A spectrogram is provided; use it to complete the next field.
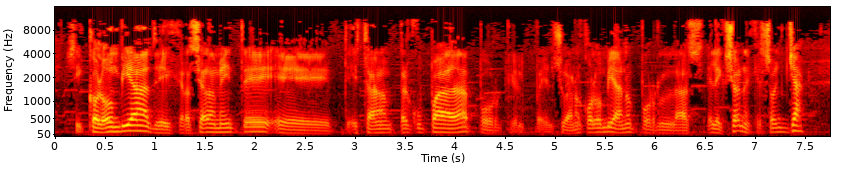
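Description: Fairly slow, lively speech with hardly any pauses and big swings in loudness, over music in the background. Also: man, fairly low pitch for a man. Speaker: radio host. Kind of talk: casual chat and news commentary.

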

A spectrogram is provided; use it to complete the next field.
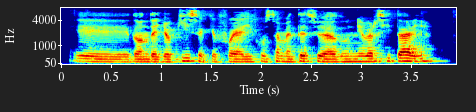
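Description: A woman speaks at a moderate pace with a very deep, low pitch. Her intonation stays fairly even, and the room echo is audible. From Mexico City. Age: 40s. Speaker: psychiatrist. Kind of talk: interview.

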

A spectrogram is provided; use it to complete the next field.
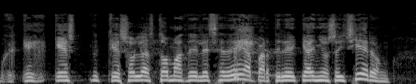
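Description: A man's high-pitched voice at a moderate pace, with noticeable background noise. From Spain. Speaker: podcast host. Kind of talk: casual chat.

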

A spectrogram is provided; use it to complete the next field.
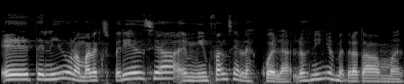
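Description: With a dark, mellow tone and very wide pitch swings, the speech moves at a fairly quick pace over a quiet background. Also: woman. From Argentina, Buenos Aires. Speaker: life coach and podcaster. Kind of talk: motivational podcast monologue.

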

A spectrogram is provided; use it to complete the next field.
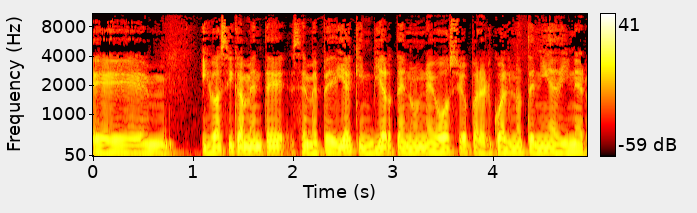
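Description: A man talks at a moderate pace. His intonation stays monotone and flat. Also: medium pitch for a man. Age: 30s. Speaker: doctor and entrepreneur talking about personal finance. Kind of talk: casual interview.

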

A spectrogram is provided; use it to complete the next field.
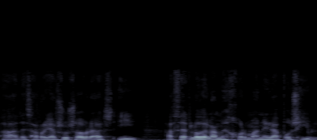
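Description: A man speaks at a moderate pace. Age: 20s. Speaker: podcaster. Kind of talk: casual monologue. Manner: halting.

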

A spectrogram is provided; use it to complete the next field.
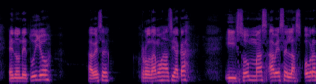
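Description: A man talks in an animated tone at a fairly slow pace, with ordinary pitch variation. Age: 30s. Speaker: pastor. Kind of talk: sermon. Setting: church.

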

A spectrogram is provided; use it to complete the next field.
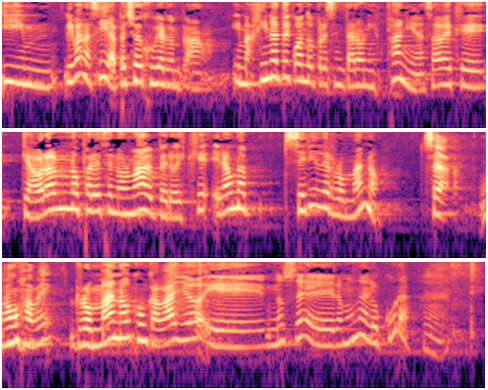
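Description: Here a woman speaks at a moderate pace. Her pitch is high for a woman, with ordinary variation. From Spain, Andalusia (Jaén province). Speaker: screenwriter. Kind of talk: festival talk with audience Q&A.

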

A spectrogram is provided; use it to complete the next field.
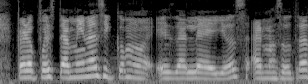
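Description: A woman's pitch varies in an ordinary way. She speaks at a moderate pace. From Guadalajara, Mexico. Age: 20s. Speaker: brand manager. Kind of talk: casual interview.

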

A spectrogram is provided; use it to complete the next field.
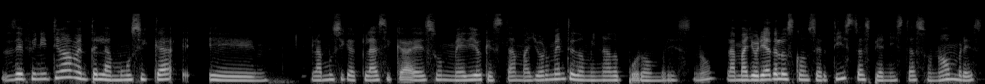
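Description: Heard with a dry, close sound and no echo, a woman speaks at a moderate pace in a somewhat breathy, medium-pitched voice with a dark, mellow tone and ordinary pitch variation. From Mexico, Xalapa, Veracruz. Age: 20s. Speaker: concert pianist. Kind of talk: interview conversation.

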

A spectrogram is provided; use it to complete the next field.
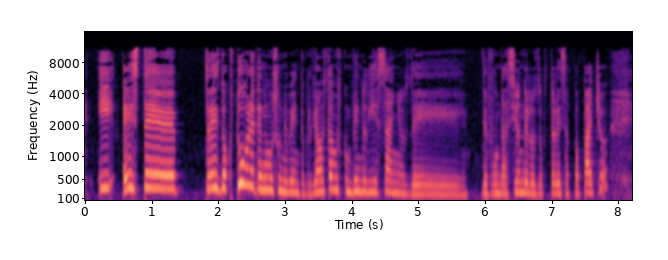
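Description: Against a quiet background, a woman with a dark, mellow tone talks at a moderate pace with lively intonation, the sound dry and close with no echo. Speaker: clown. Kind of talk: casual chat.

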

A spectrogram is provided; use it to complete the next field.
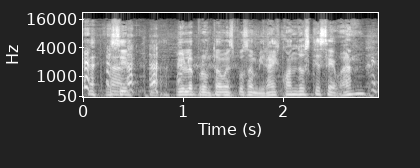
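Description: Here a man speaks with a fairly high pitch. Noticeable background noise is present. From Korea. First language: Korean (speaking Spanish). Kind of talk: casual radio talk on marriage.

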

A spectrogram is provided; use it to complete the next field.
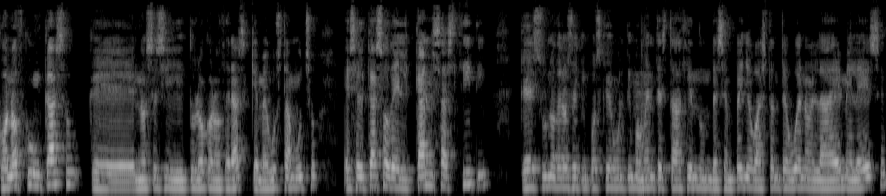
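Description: Using a plain, everyday voice, a man speaks at a moderate pace, his fairly high pitch kept to fairly even intonation. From Spain. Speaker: podcast host. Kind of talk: casual interview.

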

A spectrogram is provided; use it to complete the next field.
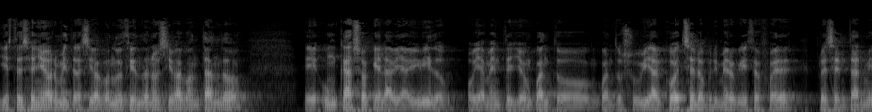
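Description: A man with a medium pitch and ordinary pitch variation rattles along at a very fast pace, with audible room echo. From Alicante, Spain. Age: 20s. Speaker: journalist. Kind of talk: lecture.

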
